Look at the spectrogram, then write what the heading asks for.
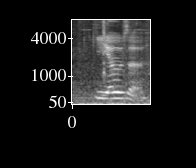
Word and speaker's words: gyoza: Pronunciation. Gyoza.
